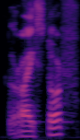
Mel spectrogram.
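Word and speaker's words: Reissdorf: the the question is it's r-e-i-s-s-d-o-r-f and okay so it's rice reistorf uh k k well it's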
